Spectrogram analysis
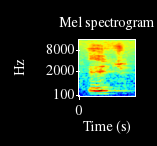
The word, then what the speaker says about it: Hri: Hri syllable, and Hri, as like in English, Hri, H-R-I, more like Hri, Hri. You say Hri, Hri, okay, or Hri, either way.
